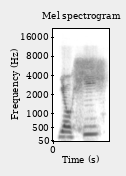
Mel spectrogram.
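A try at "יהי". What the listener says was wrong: Not yo.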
